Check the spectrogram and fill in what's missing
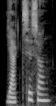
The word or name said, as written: jagtsæson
